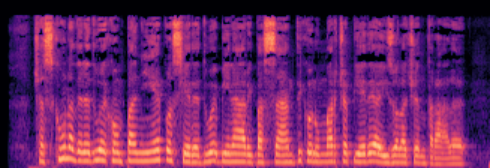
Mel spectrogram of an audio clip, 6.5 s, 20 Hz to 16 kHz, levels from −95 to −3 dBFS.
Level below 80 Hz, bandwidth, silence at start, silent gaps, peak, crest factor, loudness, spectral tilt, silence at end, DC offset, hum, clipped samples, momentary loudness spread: -60 dBFS; 11.5 kHz; 0.4 s; none; -2 dBFS; 18 dB; -19 LUFS; -3.5 dB/octave; 0.35 s; under 0.1%; none; under 0.1%; 9 LU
